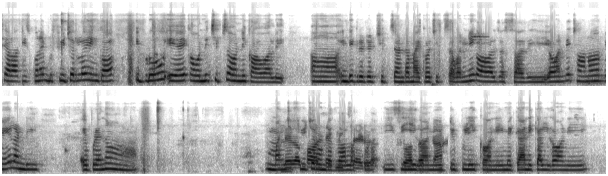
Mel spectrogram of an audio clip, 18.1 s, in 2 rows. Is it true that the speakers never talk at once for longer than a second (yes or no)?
no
